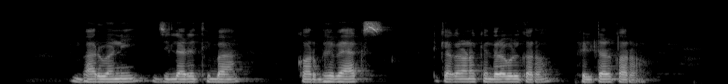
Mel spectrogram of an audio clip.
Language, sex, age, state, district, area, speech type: Odia, male, 30-45, Odisha, Nayagarh, rural, read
